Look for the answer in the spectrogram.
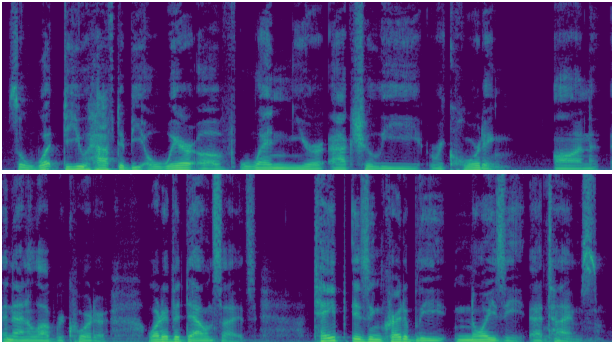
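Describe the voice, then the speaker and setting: A man presenting an informal explainer vlog, talking things through in a measured, explanatory way. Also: medium pitch, dark tone, no echo.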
